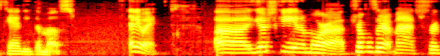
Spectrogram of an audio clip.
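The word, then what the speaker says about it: Yoshiki: Yes, it is pronounced Yoshki. Everybody at the commentary table because he is Japanese and you do not pronounce the I the first I in his name.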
